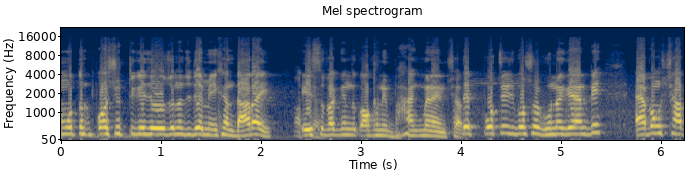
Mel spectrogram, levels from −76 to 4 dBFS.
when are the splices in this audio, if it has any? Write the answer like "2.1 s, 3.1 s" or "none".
3.9 s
